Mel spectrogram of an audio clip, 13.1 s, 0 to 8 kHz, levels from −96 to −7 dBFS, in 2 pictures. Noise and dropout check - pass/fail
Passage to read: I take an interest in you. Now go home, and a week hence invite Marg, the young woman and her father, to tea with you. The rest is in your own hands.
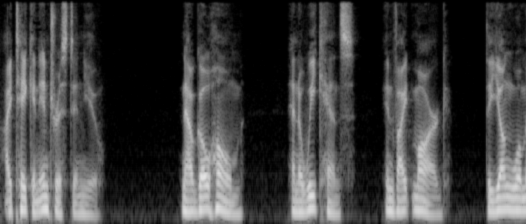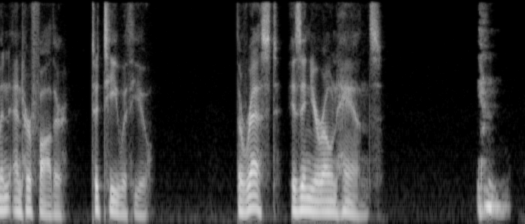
fail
